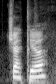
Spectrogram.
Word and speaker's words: Czechia: So how do I pronounce the simplified version of the name? Is that Czech? Or is that something else again? Czechia? Okay.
